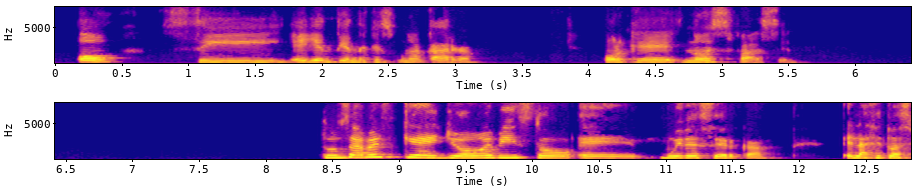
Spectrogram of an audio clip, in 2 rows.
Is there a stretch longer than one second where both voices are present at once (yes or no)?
no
